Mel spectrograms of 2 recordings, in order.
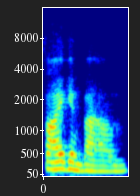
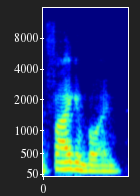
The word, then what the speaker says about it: Feigenbaum: the time was named well in english his name would be pronounced benjamin feigenbaum but yiddish was benjamin feigenboin and uh he was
